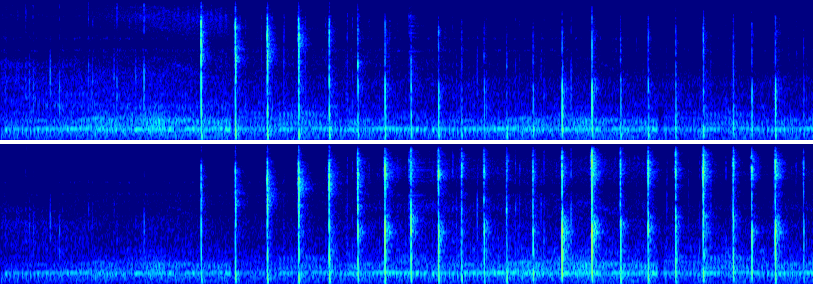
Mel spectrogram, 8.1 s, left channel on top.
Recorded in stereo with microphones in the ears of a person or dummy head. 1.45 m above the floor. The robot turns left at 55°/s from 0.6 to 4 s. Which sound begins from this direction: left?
A clap, at 2.0 s.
